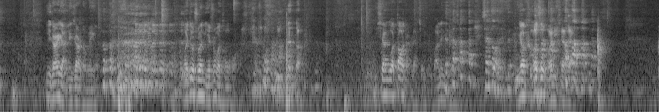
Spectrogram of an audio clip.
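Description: A middle-aged man talks calmly and with animation into a nearby microphone.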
